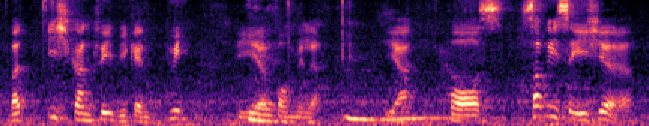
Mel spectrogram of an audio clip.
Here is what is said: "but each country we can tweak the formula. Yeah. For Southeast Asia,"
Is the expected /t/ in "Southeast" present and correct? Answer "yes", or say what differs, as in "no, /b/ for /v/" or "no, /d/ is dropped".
no, /t/ is dropped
